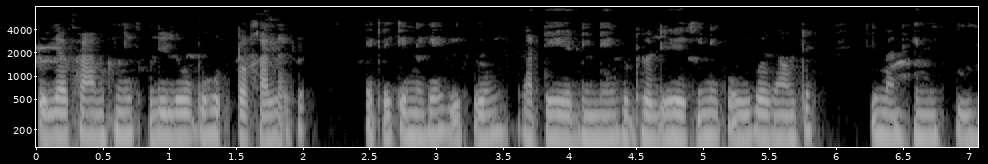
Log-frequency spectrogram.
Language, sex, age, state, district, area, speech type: Assamese, female, 30-45, Assam, Charaideo, rural, spontaneous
